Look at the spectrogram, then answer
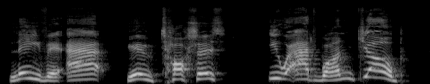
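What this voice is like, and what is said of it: Over-the-top London accent. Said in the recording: “His London accent is outrageous.”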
